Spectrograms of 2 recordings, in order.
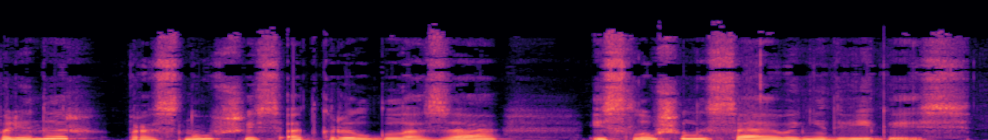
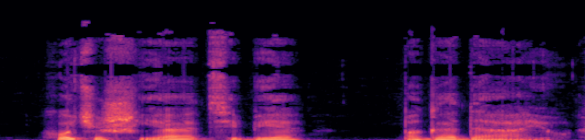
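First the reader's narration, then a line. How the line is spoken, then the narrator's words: Quiet question. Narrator (Russian): тихо спросил Исаев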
